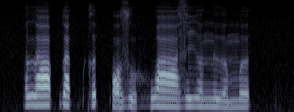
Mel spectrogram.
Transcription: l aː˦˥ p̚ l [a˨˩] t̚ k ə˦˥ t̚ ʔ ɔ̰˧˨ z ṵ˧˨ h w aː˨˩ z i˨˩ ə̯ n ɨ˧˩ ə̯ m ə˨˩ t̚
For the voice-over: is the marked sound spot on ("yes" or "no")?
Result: no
